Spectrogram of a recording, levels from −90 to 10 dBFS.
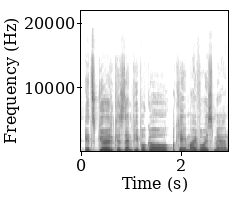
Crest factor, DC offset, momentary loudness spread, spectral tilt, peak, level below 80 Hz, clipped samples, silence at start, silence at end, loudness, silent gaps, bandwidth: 16 dB; under 0.1%; 7 LU; -7 dB/octave; -10 dBFS; -46 dBFS; under 0.1%; 0.1 s; 0 s; -27 LUFS; none; 15 kHz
